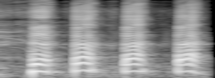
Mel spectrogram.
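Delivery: bright high giggling laugh. Real, not acted. Streamer laughing at a viewer's comeback, high giggle.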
